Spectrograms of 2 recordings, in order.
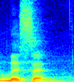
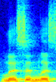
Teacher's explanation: There is no T sound at all. You'll confuse your American listener if you add a T sound. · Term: silent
